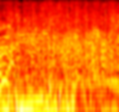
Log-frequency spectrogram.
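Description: A loud burst of applause from a group, dense continuous clapping that fills the short moment from start to finish, with some low background sound beneath it.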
